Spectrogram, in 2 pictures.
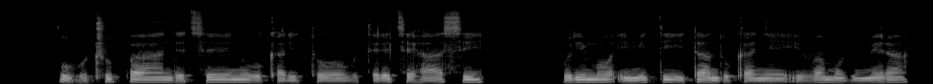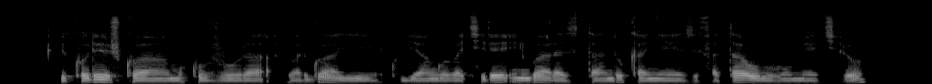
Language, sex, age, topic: Kinyarwanda, male, 25-35, health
